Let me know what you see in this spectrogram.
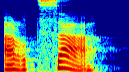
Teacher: we have resh, and remember that's in the back of your throat, resh with etzadi, artsa.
